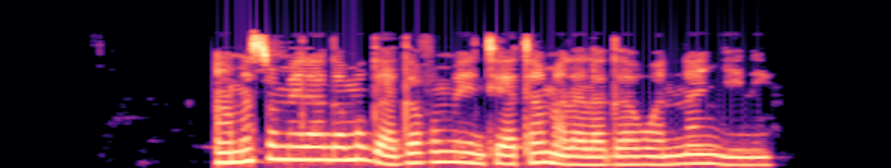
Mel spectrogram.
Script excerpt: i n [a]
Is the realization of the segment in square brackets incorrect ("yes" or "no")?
yes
